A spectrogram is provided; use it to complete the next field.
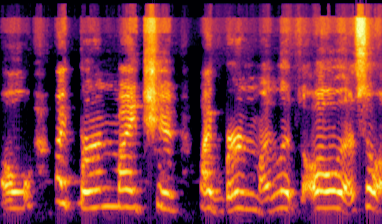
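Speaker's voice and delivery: put-on griping, self-pitying, whining voice. Retelling a video maker's complaints after hot challenges: imitating someone complaining. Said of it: "and then she'll complain".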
